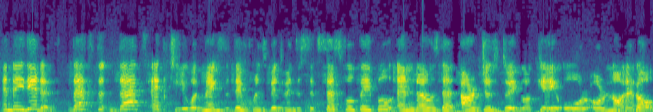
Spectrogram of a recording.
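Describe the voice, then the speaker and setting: In a Romanian accent, a woman talks at a high pitch and a fairly quick pace with hardly any pauses and ordinary pitch variation, over noticeable background noise. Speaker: entrepreneur. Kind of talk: interview.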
